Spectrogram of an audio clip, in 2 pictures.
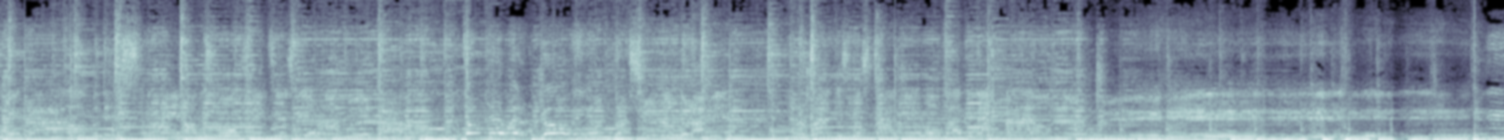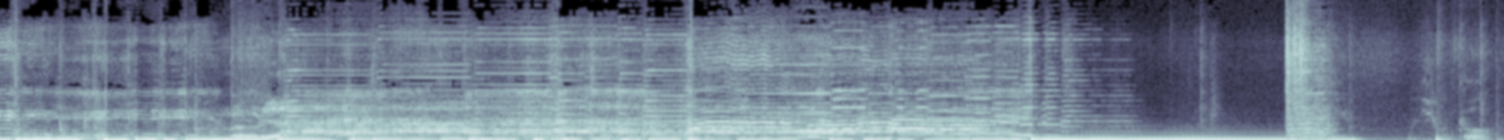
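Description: Folk trio playing an instrumental passage on acoustic guitar, electric bass and a melodica, the melodica carrying a wavering melody in the second half. The song ends on a long held chord that cuts off a little before the end.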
